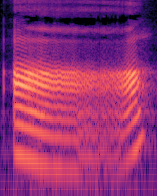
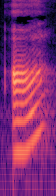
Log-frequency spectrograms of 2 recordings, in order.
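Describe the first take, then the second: First: The pitch dips down, then rises. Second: The pitch rises from low to high. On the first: "It goes down, then picks up" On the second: "the second tone, it rises"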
